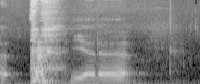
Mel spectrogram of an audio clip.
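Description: Speech only: a man talking, with a short pause near the end.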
